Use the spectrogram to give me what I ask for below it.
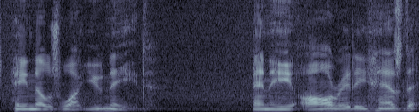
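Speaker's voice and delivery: low, slow and earnest sermon close; slow, low preaching. Acted. Preacher urging the congregation, slow and low. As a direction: bring it down low and let each phrase land.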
